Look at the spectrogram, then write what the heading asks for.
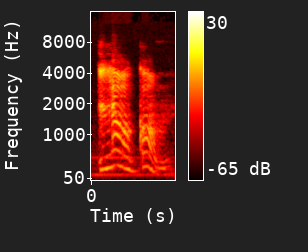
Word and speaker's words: Lagom: It's a, oh God, is it Swedish? It is a Swedish word.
